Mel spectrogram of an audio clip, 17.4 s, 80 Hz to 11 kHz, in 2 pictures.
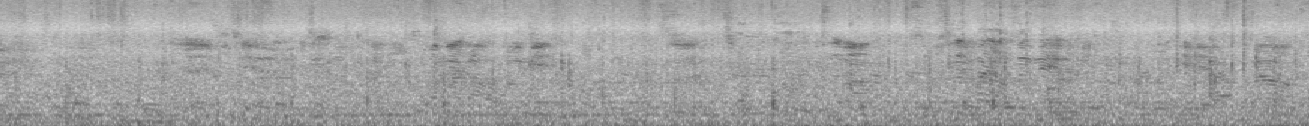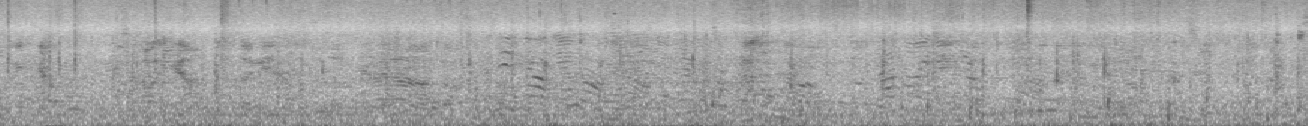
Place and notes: Zhongshan Dist., Taipei City - In the underground mall
Underground shopping street, From the station to department stores, Binaural recordings, Sony PCM D50 + Soundman OKM II ( SoundMap20131031- 10)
